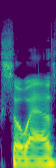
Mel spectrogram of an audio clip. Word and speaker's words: psoas: The P is silent, like pterodactyl. Oh, cool. Yeah, like psoas muscle.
